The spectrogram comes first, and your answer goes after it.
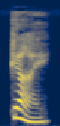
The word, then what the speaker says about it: Guy: well that earned him his name guy pronounced G an unpleasant sounding name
